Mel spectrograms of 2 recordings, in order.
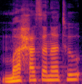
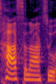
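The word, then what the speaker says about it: Hassanatu: i mispronounced her name is it mahasanatu or um no it's hassanatsu i was calling her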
